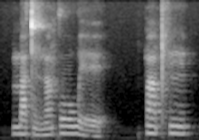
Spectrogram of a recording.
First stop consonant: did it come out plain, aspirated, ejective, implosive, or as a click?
plain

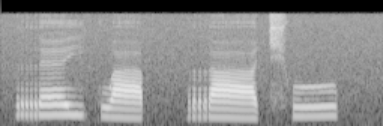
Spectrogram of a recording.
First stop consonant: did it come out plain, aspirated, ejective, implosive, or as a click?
plain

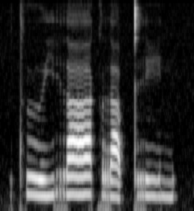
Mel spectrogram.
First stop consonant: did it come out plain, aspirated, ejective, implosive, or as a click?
aspirated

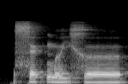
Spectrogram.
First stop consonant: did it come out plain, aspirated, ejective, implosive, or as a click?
plain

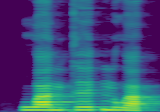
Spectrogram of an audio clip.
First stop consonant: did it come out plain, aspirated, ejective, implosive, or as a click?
plain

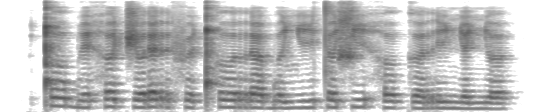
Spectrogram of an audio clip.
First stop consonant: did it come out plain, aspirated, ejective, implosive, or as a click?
click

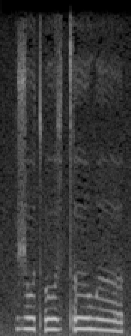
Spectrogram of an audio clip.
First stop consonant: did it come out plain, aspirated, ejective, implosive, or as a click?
ejective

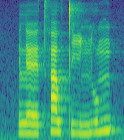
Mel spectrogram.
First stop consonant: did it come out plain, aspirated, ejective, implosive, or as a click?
aspirated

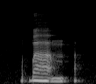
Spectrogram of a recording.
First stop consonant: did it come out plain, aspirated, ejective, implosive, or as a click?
implosive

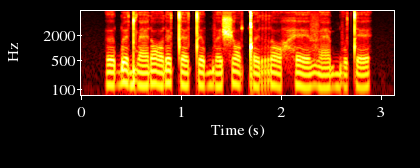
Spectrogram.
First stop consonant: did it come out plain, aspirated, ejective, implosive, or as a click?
implosive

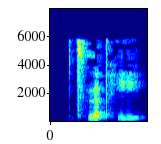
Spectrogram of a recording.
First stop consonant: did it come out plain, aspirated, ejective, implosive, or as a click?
aspirated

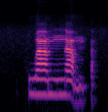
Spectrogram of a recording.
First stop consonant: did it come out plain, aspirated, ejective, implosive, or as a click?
plain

